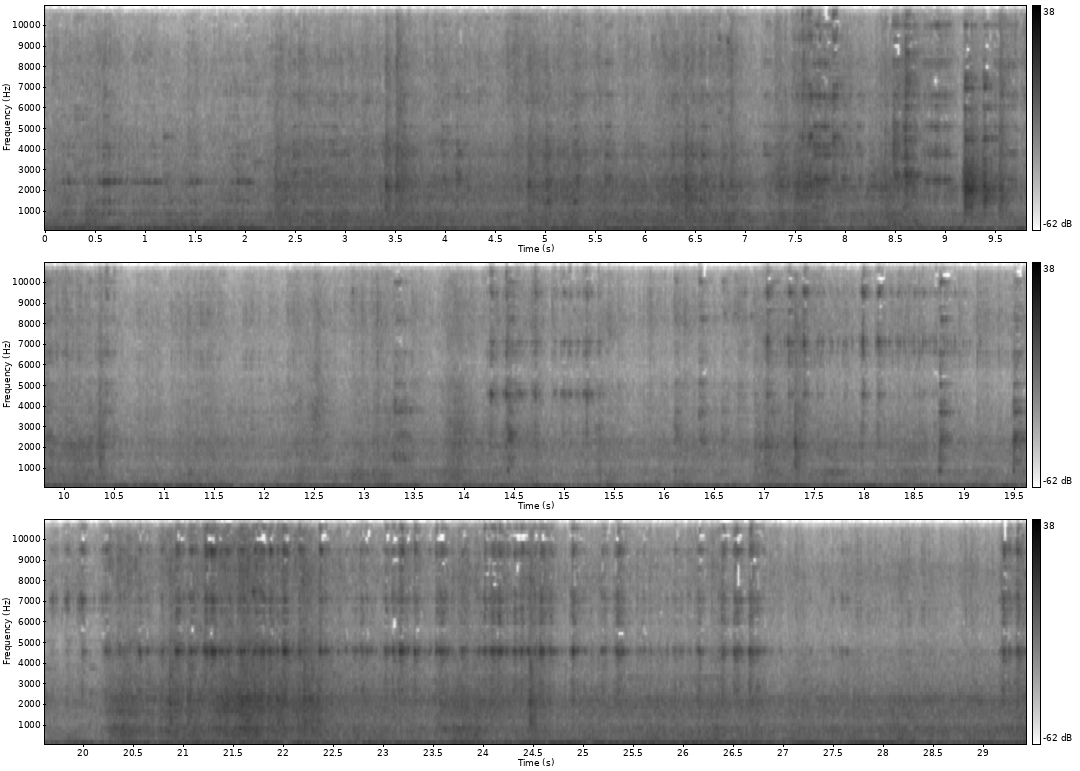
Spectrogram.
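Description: České Dráhy EuroCity passenger train running along the line, heard from on board: a steady low rumble of wheels on rails and coach noise, unbroken throughout.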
